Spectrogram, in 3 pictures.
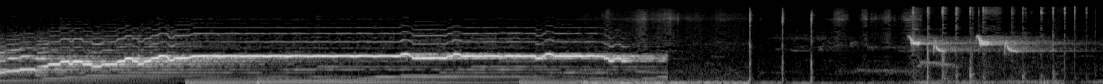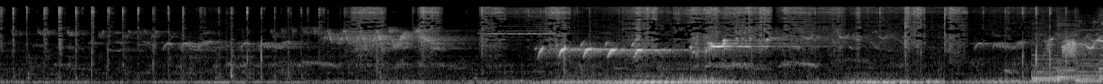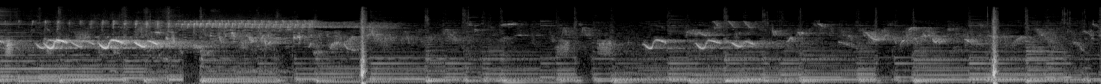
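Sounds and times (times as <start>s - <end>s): birds chirping: 7.0s - 33.0s
bird ticking runs: 9.1s - 20.1s.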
